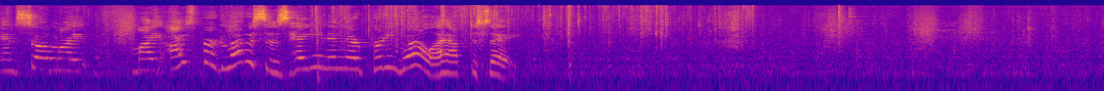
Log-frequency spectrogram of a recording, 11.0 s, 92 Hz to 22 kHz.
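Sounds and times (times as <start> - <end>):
lettuce leaves crinkling: 2.6 - 7.7.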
